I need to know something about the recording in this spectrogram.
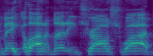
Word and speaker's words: Charles Schwab: Charles Schwab rhymes with Rob.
